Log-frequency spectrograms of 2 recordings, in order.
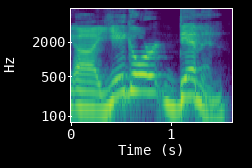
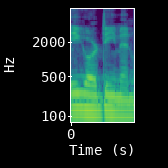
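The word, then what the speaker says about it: Yegor Demin: We have Brent in the chat saying Yegor Demon, which is how you pronounce his name. It's not Igor Demon, which I wish it was.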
